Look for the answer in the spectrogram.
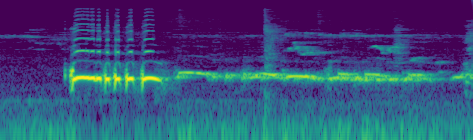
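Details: Zebra dove of the Majapahit type, described as a big-voiced, frequent singer: one loud burst of about six quick, throaty coo pulses, followed by a soft continuous cooing murmur from other doves.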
